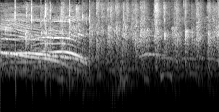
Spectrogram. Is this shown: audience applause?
yes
